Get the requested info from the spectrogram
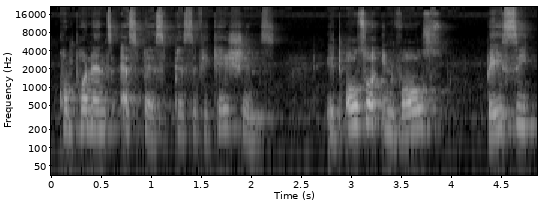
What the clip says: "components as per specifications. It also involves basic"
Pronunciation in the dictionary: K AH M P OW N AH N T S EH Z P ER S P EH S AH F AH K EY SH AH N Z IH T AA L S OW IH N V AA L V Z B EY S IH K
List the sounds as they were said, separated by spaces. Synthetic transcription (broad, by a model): K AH M P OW N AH N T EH S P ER S P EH S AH F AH K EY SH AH N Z IH T AA L S OW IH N V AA L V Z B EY S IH K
